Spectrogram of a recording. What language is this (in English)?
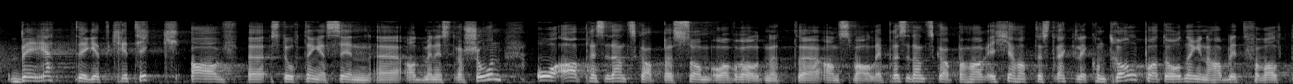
Norwegian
